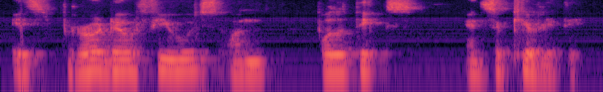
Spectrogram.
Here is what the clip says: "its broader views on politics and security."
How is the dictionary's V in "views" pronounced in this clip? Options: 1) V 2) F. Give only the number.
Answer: 2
